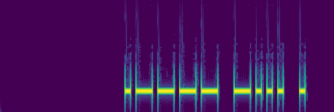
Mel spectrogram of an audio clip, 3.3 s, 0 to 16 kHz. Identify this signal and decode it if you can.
Morse code, heard as a keyed tone, about 22 wpm, 700 Hz. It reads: 1BE
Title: Three Challenging Letter-Number Combinations 22wpm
